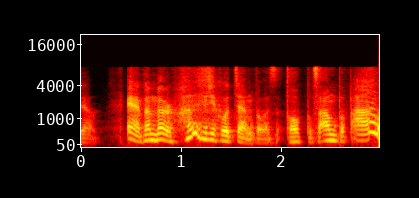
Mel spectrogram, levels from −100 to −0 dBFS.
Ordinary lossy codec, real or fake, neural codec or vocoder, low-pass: none; fake; codec, 16 kHz, 0.5 kbps, FunCodec, trained on LibriTTS, 25 frames a second; none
